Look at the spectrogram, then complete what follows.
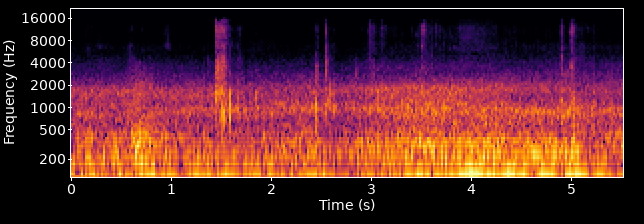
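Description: Road traffic: a motor vehicle's engine running as a steady low hum and rumble, with a few sharp clicks.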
